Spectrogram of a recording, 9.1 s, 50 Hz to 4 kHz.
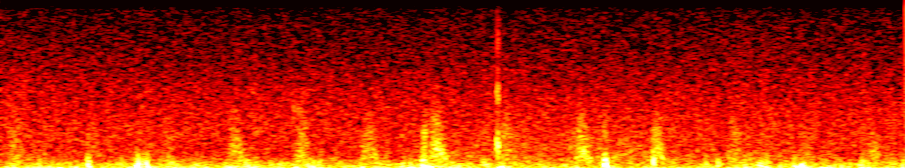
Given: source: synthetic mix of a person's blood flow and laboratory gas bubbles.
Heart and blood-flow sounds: Doppler ultrasound of blood flow; subclavian vein
4.96-5.00 s: bubbles
From the record:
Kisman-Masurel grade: 112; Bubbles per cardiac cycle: 1 to 2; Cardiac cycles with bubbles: 1 to 10%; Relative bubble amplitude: moderate (0.250 to 0.450); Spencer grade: 1 (occasional bubble signal discernible with the cardiac motion signal, with majority of cardiac periods free of bubbles); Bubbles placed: anywhere in the cardiac cycle

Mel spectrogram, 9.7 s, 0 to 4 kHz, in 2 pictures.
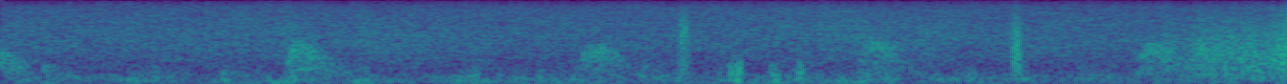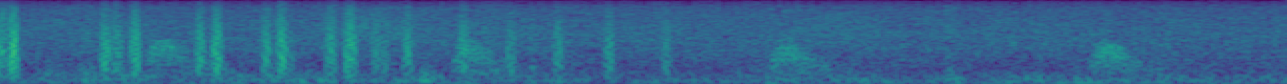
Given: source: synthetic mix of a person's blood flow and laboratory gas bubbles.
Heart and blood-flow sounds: Doppler ultrasound of blood flow; subclavian vein
no bubbles
From the record:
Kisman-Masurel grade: 000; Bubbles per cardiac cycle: 0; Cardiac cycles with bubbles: 0%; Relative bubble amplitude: no bubbles discernible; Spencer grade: 0 (complete lack of bubble signals)

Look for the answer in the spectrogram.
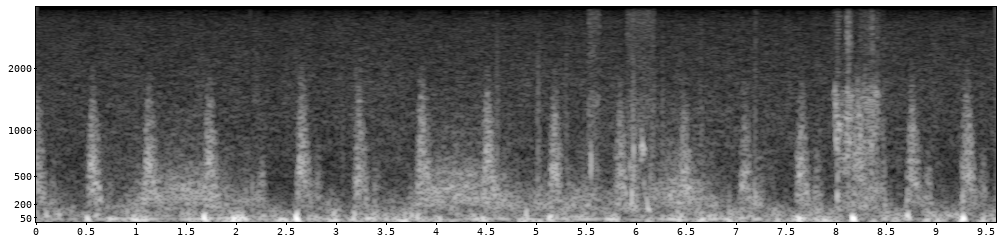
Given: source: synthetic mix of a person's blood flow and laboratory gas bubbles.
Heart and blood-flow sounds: Doppler ultrasound of blood flow; subclavian vein
5.51-5.64 s: bubbles
5.91-6.18 s: bubbles
7.17-7.21 s: bubbles
7.96-8.51 s: bubbles
From the record:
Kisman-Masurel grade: 122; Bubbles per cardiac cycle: 1 to 2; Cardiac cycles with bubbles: 10 to 50%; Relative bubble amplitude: moderate (0.250 to 0.450); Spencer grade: 2 (many but less than half of the cardiac periods contain bubble signals, singularly or in groups); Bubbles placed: anywhere in the cardiac cycle

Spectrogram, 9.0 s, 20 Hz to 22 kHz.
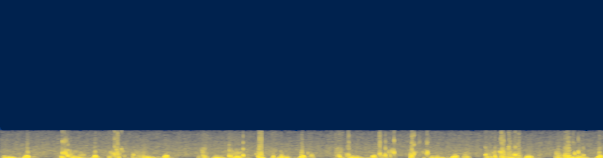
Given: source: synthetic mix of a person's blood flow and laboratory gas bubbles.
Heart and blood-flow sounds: Doppler ultrasound of blood flow; precordium
0.88-1.28 s: bubbles
1.60-1.88 s: bubbles
1.96-2.22 s: bubbles
2.95-3.11 s: bubbles
3.40-3.73 s: bubbles
3.82-3.98 s: bubbles
4.05-4.14 s: bubbles
4.19-4.26 s: bubbles
4.59-4.72 s: bubbles
5.01-5.14 s: bubbles
5.17-5.27 s: bubbles
5.66-5.94 s: bubbles
6.12-6.44 s: bubbles
6.93-7.05 s: bubbles
7.25-7.83 s: bubbles
8.31-8.77 s: bubbles
From the record:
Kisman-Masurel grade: 242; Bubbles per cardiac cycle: several, 3 to 8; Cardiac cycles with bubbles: 100%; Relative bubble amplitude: moderate (0.250 to 0.450); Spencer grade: 3 (all of the cardiac periods contain showers or single bubble signals, but not dominating or overriding the cardiac motion signals); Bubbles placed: only in the low amplitude regions of the cardiac cycle

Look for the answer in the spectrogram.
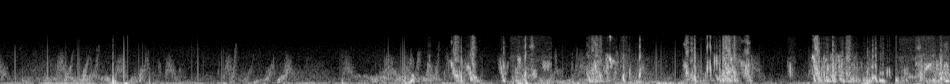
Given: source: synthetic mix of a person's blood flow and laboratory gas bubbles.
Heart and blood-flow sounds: Doppler ultrasound of blood flow; subclavian vein
4.26-4.33 s: bubbles
4.48-4.83 s: bubbles
4.97-5.51 s: bubbles
5.85-6.45 s: bubbles
6.83-7.54 s: bubbles
7.87-7.96 s: bubbles
8.10-8.94 s: bubbles
8.96-9.51 s: bubbles
From the record:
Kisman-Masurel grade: 333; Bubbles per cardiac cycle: rolling drumbeat, 9 or more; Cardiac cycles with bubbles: 50 to 99%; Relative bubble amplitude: loud (0.450 to 0.775); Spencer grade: 3 (all of the cardiac periods contain showers or single bubble signals, but not dominating or overriding the cardiac motion signals); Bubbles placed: anywhere in the cardiac cycle

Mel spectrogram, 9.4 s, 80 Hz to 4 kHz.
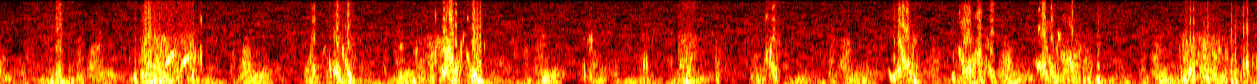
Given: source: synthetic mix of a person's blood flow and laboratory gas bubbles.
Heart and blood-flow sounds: Doppler ultrasound of blood flow; precordium
0.36-0.65 s: bubbles
0.97-1.55 s: bubbles
2.31-2.40 s: bubbles
2.44-2.69 s: bubbles
3.07-3.67 s: bubbles
4.35-4.47 s: bubbles
4.79-4.90 s: bubbles
5.08-5.22 s: bubbles
5.35-5.42 s: bubbles
5.71-5.86 s: bubbles
6.64-6.92 s: bubbles
7.12-7.49 s: bubbles
7.75-8.29 s: bubbles
8.81-9.44 s: bubbles
From the record:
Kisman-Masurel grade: 243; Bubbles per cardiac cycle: several, 3 to 8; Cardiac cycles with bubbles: 100%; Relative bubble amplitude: loud (0.450 to 0.775); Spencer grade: 3 (all of the cardiac periods contain showers or single bubble signals, but not dominating or overriding the cardiac motion signals); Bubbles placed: only in the low amplitude regions of the cardiac cycle

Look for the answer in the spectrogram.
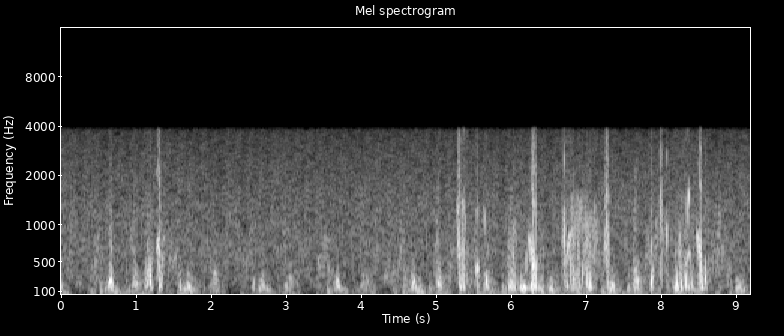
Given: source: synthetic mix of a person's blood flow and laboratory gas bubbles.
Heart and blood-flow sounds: Doppler ultrasound of blood flow; precordium
1.10-1.24 s: bubbles
1.26-1.39 s: bubbles
5.26-5.42 s: bubbles
5.51-5.72 s: bubbles
6.00-6.42 s: bubbles
6.66-7.17 s: bubbles
7.22-7.33 s: bubbles
7.84-7.95 s: bubbles
8.05-8.11 s: bubbles
8.17-8.64 s: bubbles
From the record:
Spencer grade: 3 (all of the cardiac periods contain showers or single bubble signals, but not dominating or overriding the cardiac motion signals); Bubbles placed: only in the low amplitude regions of the cardiac cycle

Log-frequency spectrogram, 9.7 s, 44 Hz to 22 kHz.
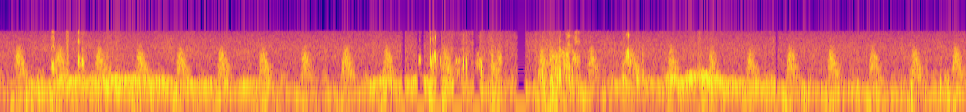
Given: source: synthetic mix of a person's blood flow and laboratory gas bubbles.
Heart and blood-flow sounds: Doppler ultrasound of blood flow; subclavian vein
0.50-0.59 s: bubbles
0.76-0.88 s: bubbles
1.03-1.26 s: bubbles
4.17-4.23 s: bubbles
4.26-4.70 s: bubbles
4.75-4.86 s: bubbles
5.37-5.83 s: bubbles
6.21-6.46 s: bubbles
From the record:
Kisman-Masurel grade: 223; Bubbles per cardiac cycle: several, 3 to 8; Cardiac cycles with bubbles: 10 to 50%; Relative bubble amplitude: loud (0.450 to 0.775); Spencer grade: 2 (many but less than half of the cardiac periods contain bubble signals, singularly or in groups); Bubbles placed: anywhere in the cardiac cycle

